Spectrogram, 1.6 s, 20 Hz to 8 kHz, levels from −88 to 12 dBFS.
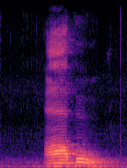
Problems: none marked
